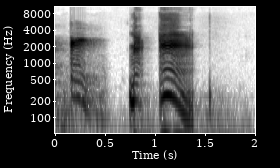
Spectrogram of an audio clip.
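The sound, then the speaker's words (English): Someone imitates a cat's meow to call a cat, with three nasal, mewing calls whose pitch rises and falls; the short middle one sits between two longer ones, with no other sounds around them. “So, yeah, you too can call your cat”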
